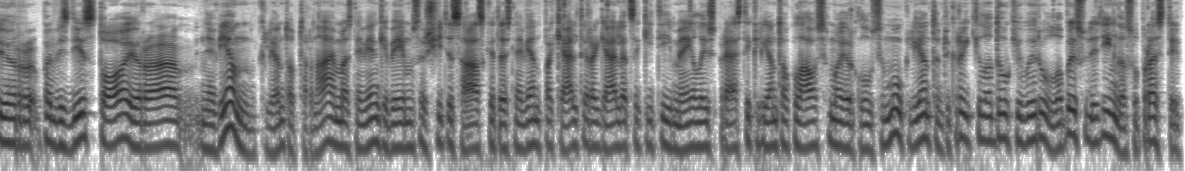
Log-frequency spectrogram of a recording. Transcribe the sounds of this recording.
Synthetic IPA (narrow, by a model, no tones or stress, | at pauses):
ɪrpɐʋʲɪzʲd̪ʲiːst̪oːiːɾɐnʲɛʋʲiɛnklʲɪjɛnt̪uːɐp̚t̪ɐrnɑːʋʲɪmɐsnʲɛʋʲiɛnɡʲɛbʲeːjɪmɐsɐrʃʲiːt̪ʲɪsɑ̰ːskɐɪt̪ɐsnʲɛʋʲiɛnpɐkʲælʲt̪ʲɪɾɐɡʲæːlʲɪɐt̪sɐkʲiːt̪ʲimʲɛɪlˠɐɪʃsʲpʲɾʲæːsʲt̪ʲɪklʲɪjɛnt̪oːklˠɐʊsʲɪmɑɪrklˠɐʊsʲɪmuːklʲɪjɛnt̪ɐmt̪ʲɪkɾɐɪkʲiːlˠɐd̪ɐʊkiːʋɐɪɾʲuːlˠɐbɐɪsʊd̪ʲeːt̪ʲiŋɡɐsʊpɾɐsʲt̪ʲɪ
